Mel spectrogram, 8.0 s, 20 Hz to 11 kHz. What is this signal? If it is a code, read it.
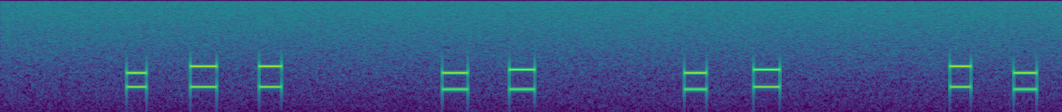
DTMF, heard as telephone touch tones, dialled by hand, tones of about 180 ms. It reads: 466 12 15 61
